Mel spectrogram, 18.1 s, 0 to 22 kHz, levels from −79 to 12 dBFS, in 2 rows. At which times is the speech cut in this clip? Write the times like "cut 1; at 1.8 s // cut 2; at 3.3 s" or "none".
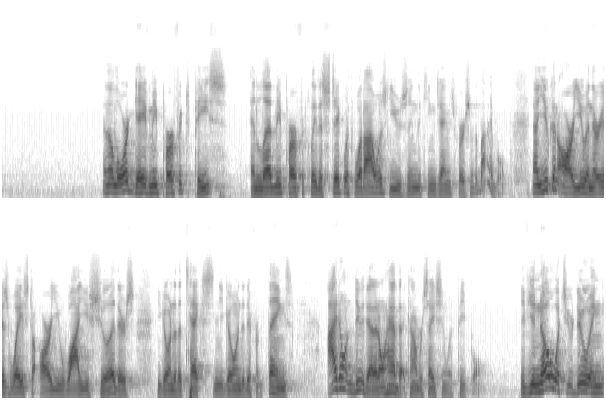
cut 1; at 16.7 s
